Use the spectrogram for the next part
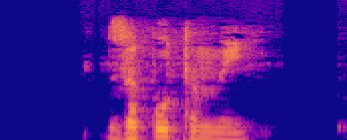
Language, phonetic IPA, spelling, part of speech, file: Russian, [zɐˈputən(ː)ɨj], запутанный, verb / adjective, Ru-запутанный.ogg
- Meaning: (verb) past passive perfective participle of запу́тать (zapútatʹ); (adjective) 1. tangled 2. intricate, confused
